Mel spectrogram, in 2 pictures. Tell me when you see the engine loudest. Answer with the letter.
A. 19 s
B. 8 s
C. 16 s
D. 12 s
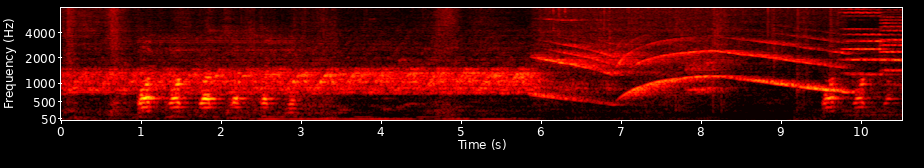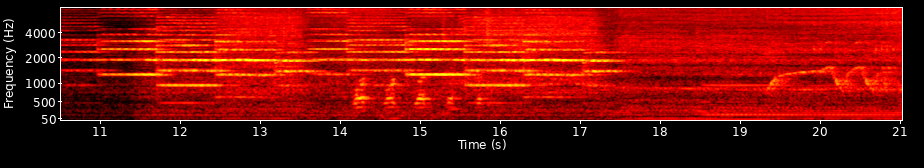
A.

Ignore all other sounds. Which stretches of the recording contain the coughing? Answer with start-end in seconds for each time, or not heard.
0.9-3.0, 9.5-10.4, 14.2-15.8.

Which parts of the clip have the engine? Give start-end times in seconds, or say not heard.
12.3-20.9.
